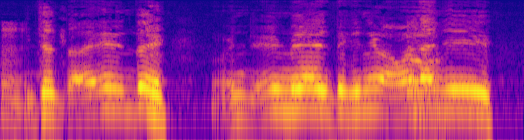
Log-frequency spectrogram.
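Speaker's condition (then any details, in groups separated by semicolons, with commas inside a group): Cerebral palsy; congenital physical disability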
